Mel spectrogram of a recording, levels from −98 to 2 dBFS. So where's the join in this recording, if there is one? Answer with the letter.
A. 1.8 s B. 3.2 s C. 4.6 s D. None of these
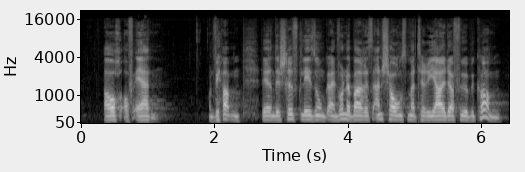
A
